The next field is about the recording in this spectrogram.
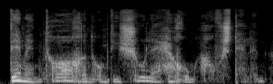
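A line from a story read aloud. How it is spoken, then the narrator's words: Murmuring. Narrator (German): murmelte sie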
